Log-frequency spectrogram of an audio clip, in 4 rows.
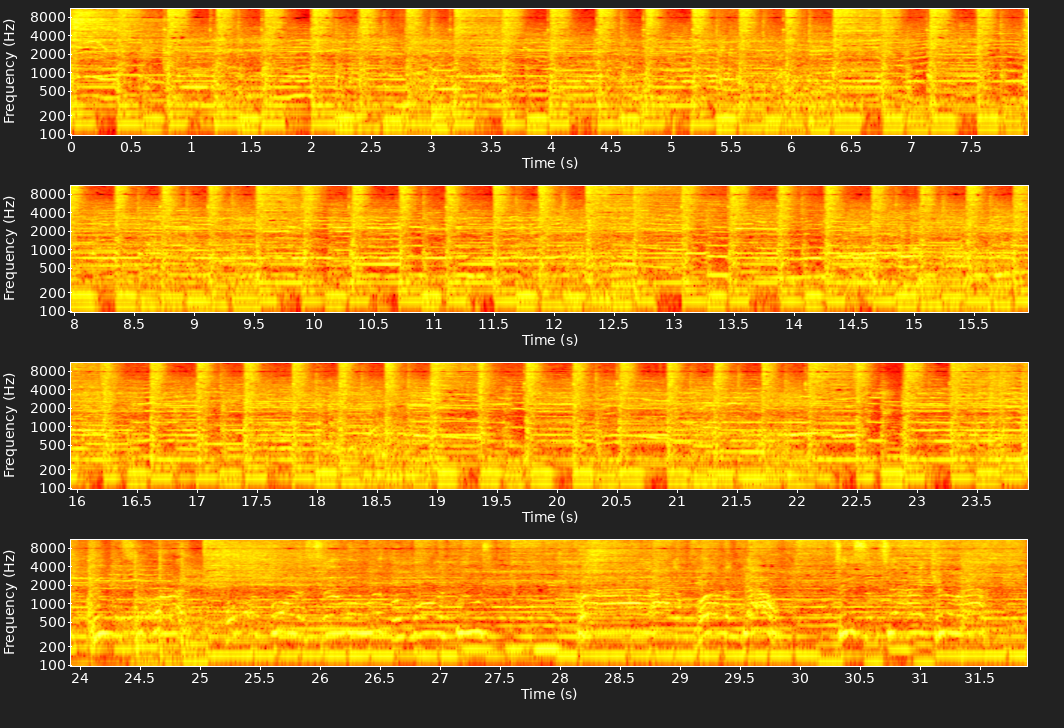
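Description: Live rock band playing electric guitars, bass and drums, heard from within a pub crowd. The drums keep a steady, evenly spaced beat; about 25 seconds in they drop back and a held low note carries on under the guitars.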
